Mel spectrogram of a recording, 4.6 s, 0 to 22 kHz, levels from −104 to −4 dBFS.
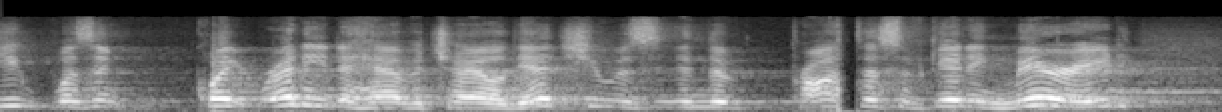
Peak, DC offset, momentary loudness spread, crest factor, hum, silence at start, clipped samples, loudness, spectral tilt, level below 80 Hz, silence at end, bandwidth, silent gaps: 0 dBFS; under 0.1%; 11 LU; 16 dB; none; 0 s; 0.1%; -15 LUFS; -4 dB/octave; -52 dBFS; 0.15 s; 11.5 kHz; none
